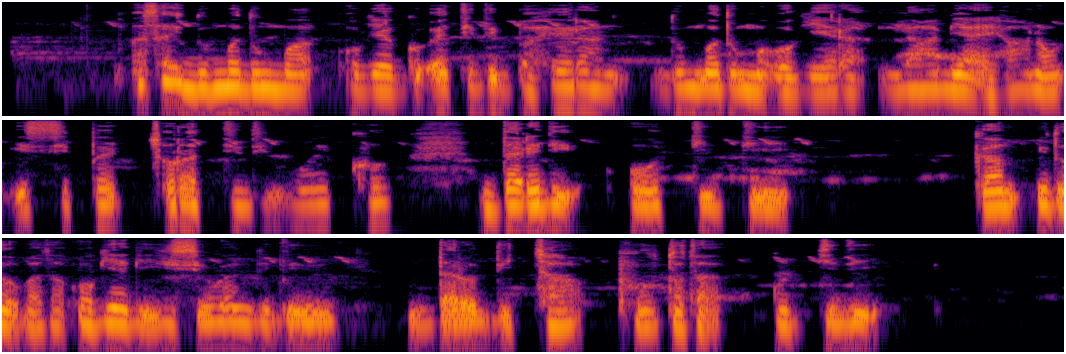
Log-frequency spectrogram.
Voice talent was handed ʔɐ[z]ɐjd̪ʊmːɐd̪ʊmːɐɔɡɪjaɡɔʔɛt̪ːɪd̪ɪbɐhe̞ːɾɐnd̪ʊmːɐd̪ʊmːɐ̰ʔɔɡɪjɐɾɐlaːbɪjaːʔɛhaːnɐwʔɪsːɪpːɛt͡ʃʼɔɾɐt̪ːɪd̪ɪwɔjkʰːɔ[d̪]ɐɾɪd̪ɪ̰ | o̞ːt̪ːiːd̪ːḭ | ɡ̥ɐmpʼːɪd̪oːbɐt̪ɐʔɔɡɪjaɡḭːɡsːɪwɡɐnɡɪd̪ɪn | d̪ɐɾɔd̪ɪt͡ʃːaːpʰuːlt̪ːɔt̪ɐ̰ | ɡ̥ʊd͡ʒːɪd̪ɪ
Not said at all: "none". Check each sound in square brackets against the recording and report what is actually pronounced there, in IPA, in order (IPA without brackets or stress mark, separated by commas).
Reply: s, d̪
